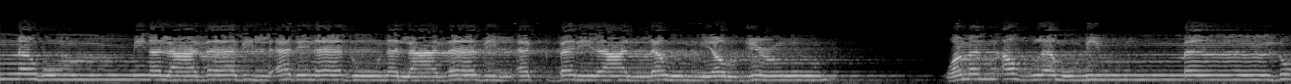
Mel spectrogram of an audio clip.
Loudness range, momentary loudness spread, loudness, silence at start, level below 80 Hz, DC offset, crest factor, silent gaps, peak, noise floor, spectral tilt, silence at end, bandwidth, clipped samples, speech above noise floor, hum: 5 LU; 9 LU; -21 LUFS; 0 s; -58 dBFS; under 0.1%; 14 dB; none; -8 dBFS; -54 dBFS; -4 dB/octave; 0 s; 9 kHz; under 0.1%; 33 dB; none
